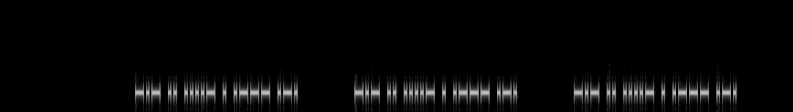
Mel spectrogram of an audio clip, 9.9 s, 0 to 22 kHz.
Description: Morse code, heard as a keyed tone, about 34 wpm, 700 Hz. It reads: KI4EJR KI4EJR KI4EJR
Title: USA Call Signs - 6 Characters - Repeated 3x - 35wpm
